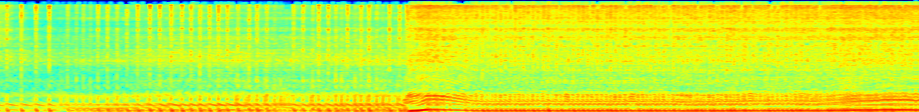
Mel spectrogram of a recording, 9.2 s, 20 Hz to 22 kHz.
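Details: Brand-new NEOTEC NS892 chainsaw, a Stihl MS660 clone, on first start out of the box from half choke: uneven burbling idle then blubbery high-rpm scream; carb set on the rich side.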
